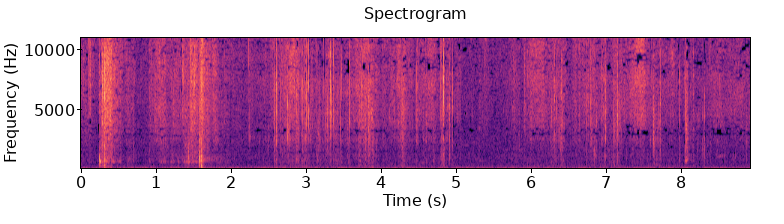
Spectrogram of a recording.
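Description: A plastic packet crinkling as it is handled and squeezed, with sharp knocks about a quarter second in, about a second and a half in, and a smaller one near the end.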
